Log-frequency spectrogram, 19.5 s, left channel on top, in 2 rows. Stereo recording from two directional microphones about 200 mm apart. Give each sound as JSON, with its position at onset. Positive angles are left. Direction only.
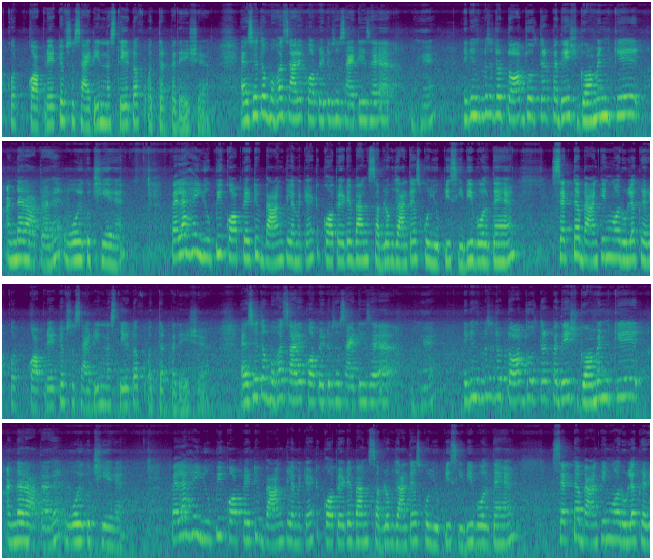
{"t": 0.1, "sound": "a woman's voice", "side_deg": 35}
{"t": 6.9, "sound": "a woman's voice", "side_deg": 30}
